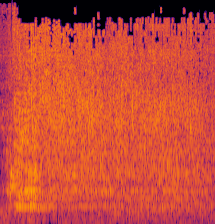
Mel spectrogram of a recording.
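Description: Water gushing on suddenly, loudest in its first moments, then settling into a steady rush of running water.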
